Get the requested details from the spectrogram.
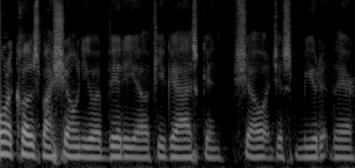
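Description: A man with a Southern US accent speaks at a moderate pace in a medium pitch, his tone dark and mellow and his intonation flat and monotone. The recording is very clean with a silent background, and the sound is dry and close with no echo. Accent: Southern US (Georgia). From US South, Georgia. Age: 60s. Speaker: pastor and missions leader. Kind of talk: sermon. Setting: church with congregation.

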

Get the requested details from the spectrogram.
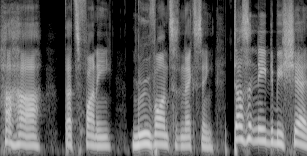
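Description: On a very clean recording with a silent background, a high-pitched man with an Australian accent talks at a moderate pace with lively intonation. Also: dry, close sound with no echo. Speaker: podcast host and musician. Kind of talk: casual solo podcast monologue. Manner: rambling, hesitant with fillers.

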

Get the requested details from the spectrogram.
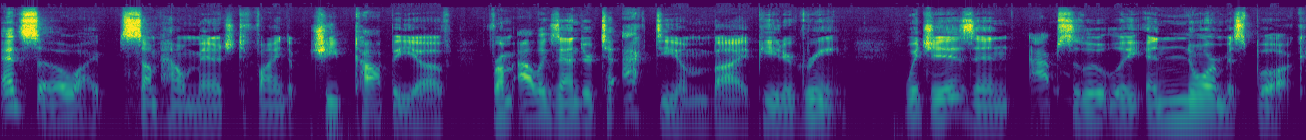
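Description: The man has a plain, everyday voice at a medium pitch, with ordinary pitch variation. He speaks at a moderate pace in a very clean recording with a silent background. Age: 20s. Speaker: history podcaster. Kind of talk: solo Q&A monologue. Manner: casual with many filler words.

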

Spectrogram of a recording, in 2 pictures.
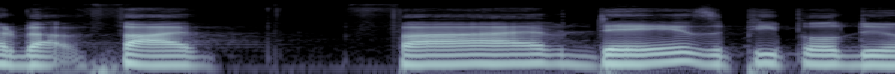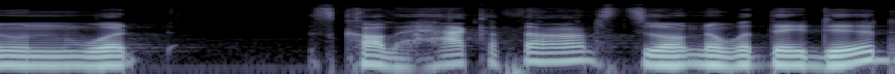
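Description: A man's normal speaking voice at medium pitch, with fairly even intonation, big swings in loudness and a moderate pace, in a dry, close sound with no echo. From Philadelphia, US. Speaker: event venue producer and comedian. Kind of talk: casual chat.

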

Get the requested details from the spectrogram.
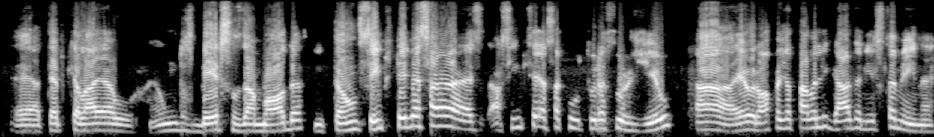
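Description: A man with a plain, everyday voice, fairly high pitch and lively intonation at a moderate pace, in a dry, close sound with no echo. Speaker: sneaker news writer. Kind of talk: casual chat.

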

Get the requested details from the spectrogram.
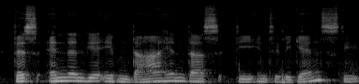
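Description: A man's medium-pitched voice, fairly slow, with ordinary pitch variation. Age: 50s. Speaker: HR tech founder. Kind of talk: interview. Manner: halting.

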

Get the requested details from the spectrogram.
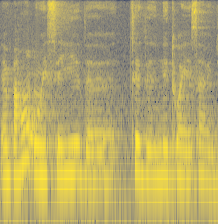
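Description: A woman's fairly high voice in a flat monotone at a moderate pace, with audible room echo and noticeable background noise. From Montreal, Côte-des-Neiges. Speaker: neighborhood resident. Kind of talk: interview testimony.

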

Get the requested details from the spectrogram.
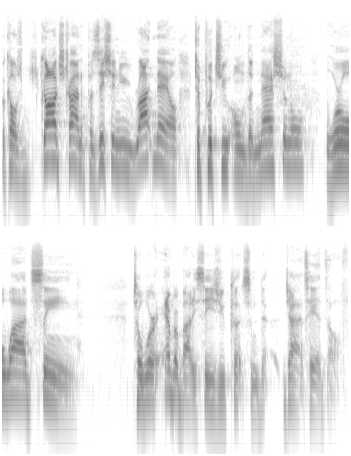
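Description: With an American accent, a man speaks in a high voice. His pace is fairly slow and his pitch varies in an ordinary way. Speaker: pastor. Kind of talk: sermon. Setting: church. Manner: animated.

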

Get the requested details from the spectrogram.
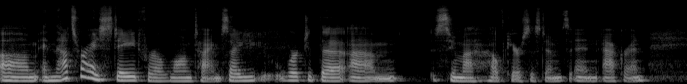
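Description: On a very clean recording with a silent background, an American accent comes through with vocal fry, ordinary pitch variation and a moderate pace. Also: woman, fairly low pitch for a woman. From northeastern Ohio. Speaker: nurse injector. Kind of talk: casual chat, interview.

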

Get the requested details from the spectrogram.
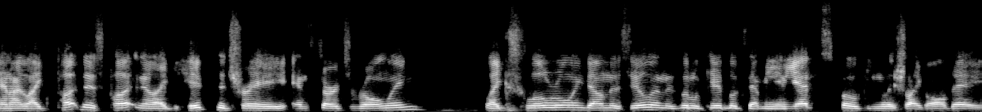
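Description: A man with a Southwestern US accent, fairly high-pitched, flat and monotone, at a moderate pace. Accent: American (Southwest). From Arizona. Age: 30s. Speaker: professional disc golfer. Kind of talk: casual interview.

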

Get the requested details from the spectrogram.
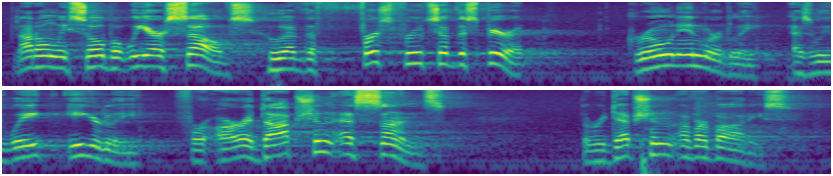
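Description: Through noticeable background noise, a man speaks slowly-ish, fairly slow in pace, at a fairly high pitch with very wide pitch swings. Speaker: worship leader. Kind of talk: prayer and scripture reading. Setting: church.

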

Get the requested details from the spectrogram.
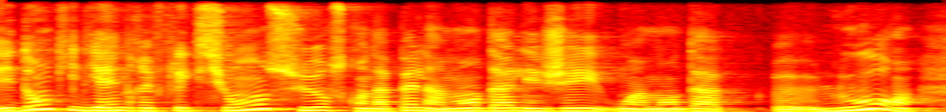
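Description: Medium-pitched woman's voice with lively intonation, a fairly slow pace and audible room echo. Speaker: history professor. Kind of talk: lecture.

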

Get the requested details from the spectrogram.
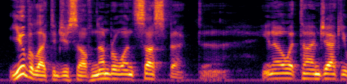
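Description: An unforced reading voice carries the whole clip.

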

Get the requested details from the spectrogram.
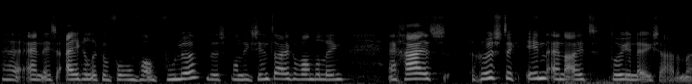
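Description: A woman with a fairly high pitch and a plain, everyday voice talks at a moderate pace with fairly even intonation. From Netherlands, North Brabant (Etten-Leur). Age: 30s. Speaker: mindful walking coach and hiker. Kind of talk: casual interview conversation.

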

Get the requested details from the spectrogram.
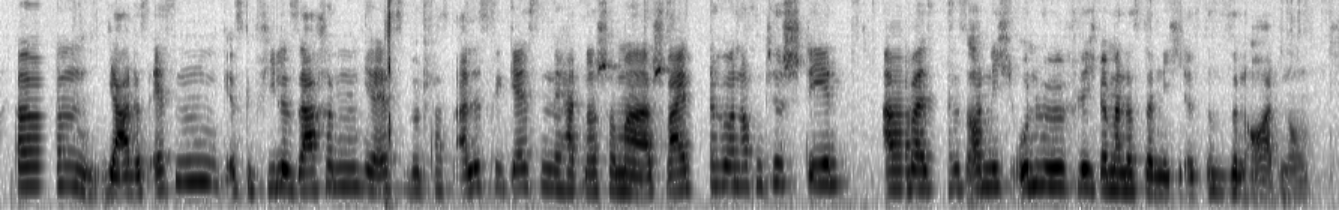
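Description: A woman's fairly high voice with ordinary pitch variation, a moderate pace, hardly any pauses, and noticeable background noise. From northern Hesse, Germany (Baunatal). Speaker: intern abroad. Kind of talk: radio interview. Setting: Skype call.

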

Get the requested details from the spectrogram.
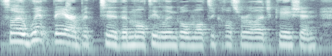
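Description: Someone with an American accent speaks at a very fast pace over noticeable background noise. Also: woman. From South Florida. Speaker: art teacher. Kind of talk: casual interview. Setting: studio. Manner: energetic.

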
